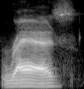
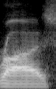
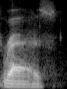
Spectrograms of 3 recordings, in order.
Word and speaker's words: Raz: Also, I would like to reiterate, since I've seen some confusion, it is pronounced Raz, not Roz or Rouse or anything like that. It's pronounced Raz.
